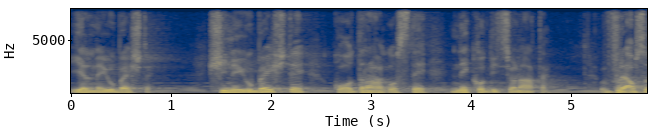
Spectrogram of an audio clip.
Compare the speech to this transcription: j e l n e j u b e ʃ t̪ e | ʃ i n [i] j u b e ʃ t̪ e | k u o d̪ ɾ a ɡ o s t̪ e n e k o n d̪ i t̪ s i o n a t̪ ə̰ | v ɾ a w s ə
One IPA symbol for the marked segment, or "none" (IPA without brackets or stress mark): e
